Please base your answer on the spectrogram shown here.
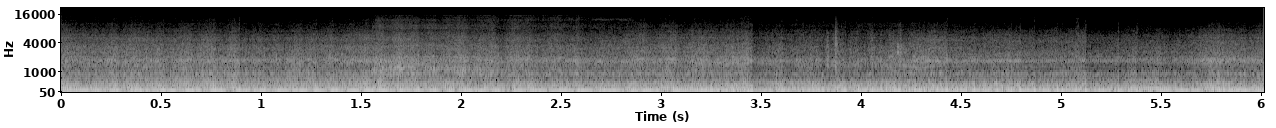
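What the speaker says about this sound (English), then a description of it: "That's downshifting in the first gear." A 2018 Suzuki GSX-R750 motorcycle engine rumbles close and loud while downshifting into first gear, a steady low growl with shifting revs and wind noise.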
